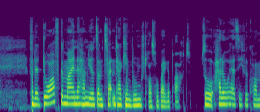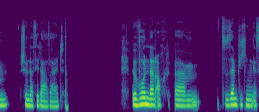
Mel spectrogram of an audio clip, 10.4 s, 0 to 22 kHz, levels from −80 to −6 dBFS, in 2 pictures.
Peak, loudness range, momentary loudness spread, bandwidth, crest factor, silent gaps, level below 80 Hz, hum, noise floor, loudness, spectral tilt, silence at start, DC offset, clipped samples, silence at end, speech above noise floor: -4 dBFS; 8 LU; 15 LU; 12.5 kHz; 16 dB; 6.58-7.62 s; -56 dBFS; none; -43 dBFS; -20 LUFS; -6.5 dB/octave; 0.05 s; under 0.1%; under 0.1%; 0 s; 23 dB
